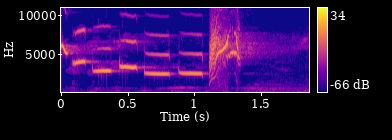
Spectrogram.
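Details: Brown-chested jungle flycatcher in the morning: five or six loud, pure whistled notes, each lower than the last, closed by a harsh, buzzy rising note.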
